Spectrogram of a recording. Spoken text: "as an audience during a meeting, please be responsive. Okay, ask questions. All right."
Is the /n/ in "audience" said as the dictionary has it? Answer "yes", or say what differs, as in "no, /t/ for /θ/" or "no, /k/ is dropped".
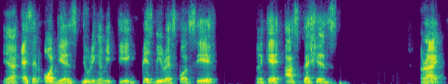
yes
